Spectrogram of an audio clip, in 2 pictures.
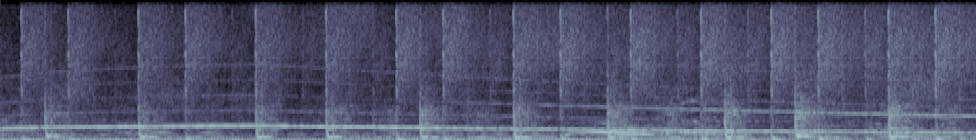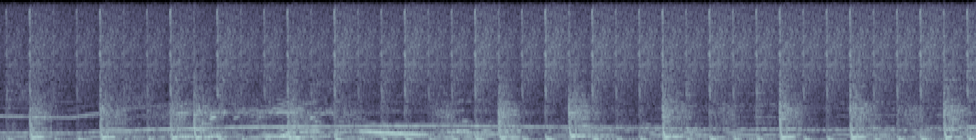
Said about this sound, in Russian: Орут сирены, за нами едут полицаи.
